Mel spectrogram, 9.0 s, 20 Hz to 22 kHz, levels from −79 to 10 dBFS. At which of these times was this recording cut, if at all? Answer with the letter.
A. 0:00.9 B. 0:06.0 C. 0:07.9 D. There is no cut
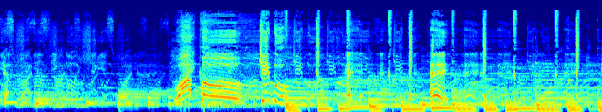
D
